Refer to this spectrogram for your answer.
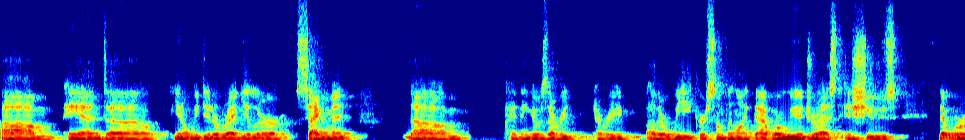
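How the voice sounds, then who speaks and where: At a fairly quick pace, a man with a dark, mellow, somewhat breathy tone and medium pitch speaks in flat, monotone intonation at very even loudness, with audible room echo. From US, Hialeah, Florida (Cuban-American). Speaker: judge. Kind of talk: interview.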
